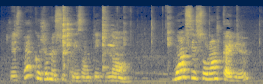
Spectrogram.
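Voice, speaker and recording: There is noticeable background noise as a woman speaks at a high pitch. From Gabon and Equatorial Guinea. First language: Fang (Equatorial Guinean language) (speaking French). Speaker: cooking YouTuber. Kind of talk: cooking tutorial. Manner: casual, with frequent hesitations.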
